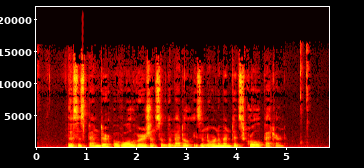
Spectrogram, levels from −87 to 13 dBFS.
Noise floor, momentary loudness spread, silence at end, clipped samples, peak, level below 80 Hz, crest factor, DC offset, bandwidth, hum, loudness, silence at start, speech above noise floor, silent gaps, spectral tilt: -49 dBFS; 15 LU; 0.4 s; under 0.1%; 0 dBFS; -50 dBFS; 18 dB; under 0.1%; 16.5 kHz; none; -16 LUFS; 0.65 s; 32 dB; none; -4 dB/octave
